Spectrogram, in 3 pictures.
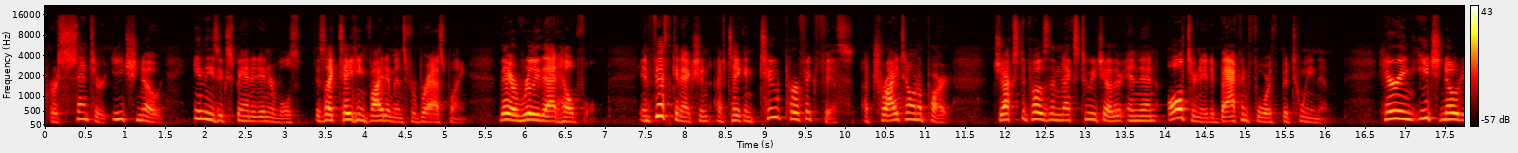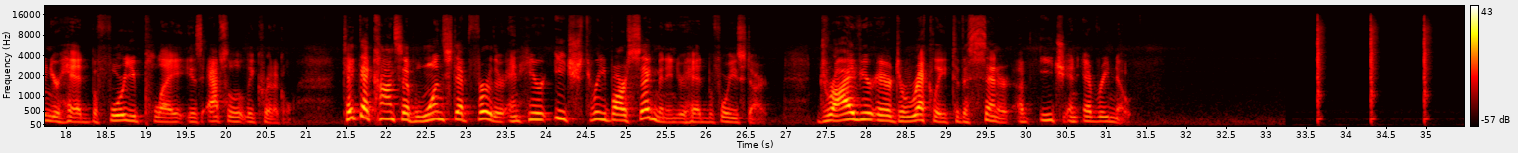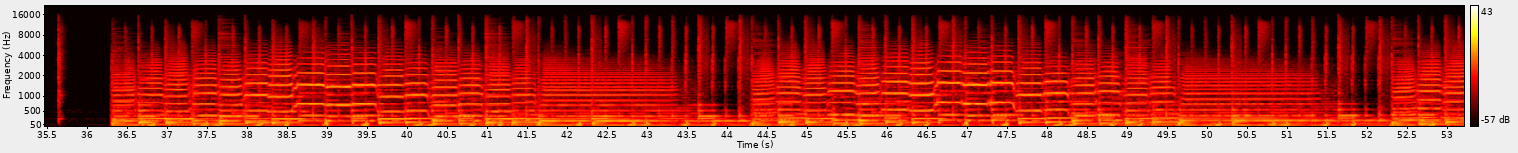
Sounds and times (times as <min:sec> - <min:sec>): Speech: 0:00.0 - 0:16.1, 0:16.7 - 0:20.8, 0:21.5 - 0:26.8, 0:27.4 - 0:31.3.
